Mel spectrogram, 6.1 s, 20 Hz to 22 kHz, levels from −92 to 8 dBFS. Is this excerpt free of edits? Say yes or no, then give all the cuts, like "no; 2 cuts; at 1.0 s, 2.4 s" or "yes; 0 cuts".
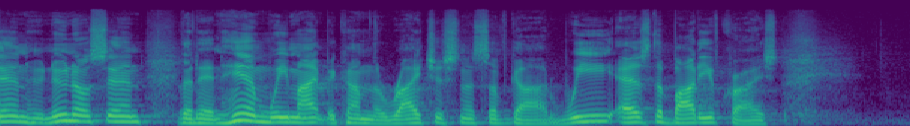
no; 1 cut; at 1.2 s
